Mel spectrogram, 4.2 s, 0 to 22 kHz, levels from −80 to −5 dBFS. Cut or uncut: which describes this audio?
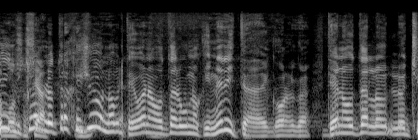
cut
